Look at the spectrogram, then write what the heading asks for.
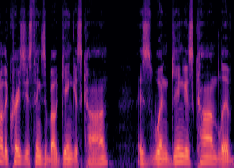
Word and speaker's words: Genghis Khan: On Genghis Khan is the correct way to say it.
